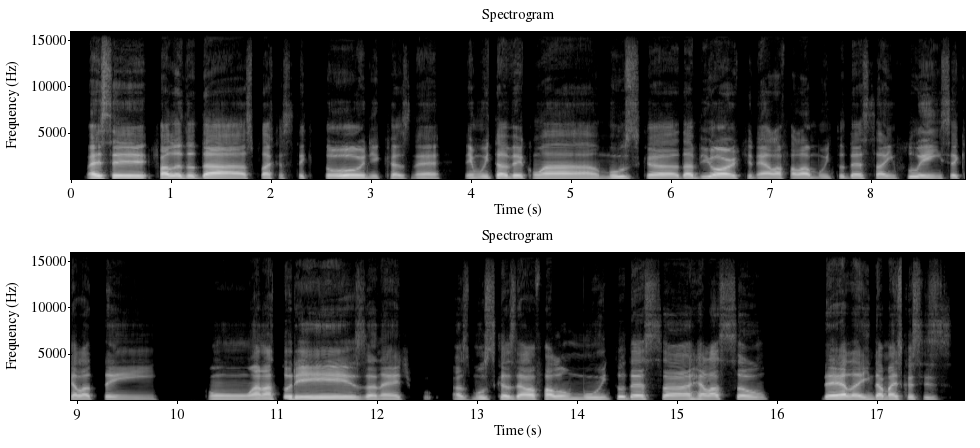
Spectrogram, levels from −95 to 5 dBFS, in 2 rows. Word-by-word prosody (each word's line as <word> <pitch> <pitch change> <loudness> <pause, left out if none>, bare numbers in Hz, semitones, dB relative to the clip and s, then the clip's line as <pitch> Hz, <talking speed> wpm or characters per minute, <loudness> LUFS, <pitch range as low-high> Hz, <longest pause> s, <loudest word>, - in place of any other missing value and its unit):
mas 140 0 +5
você 150 -1 +4
falando, 145 0 +4
das 130 -3 +4
placas 130 0 -5
tectônicas, 130 -2 0
né. 125 +3 -5 0.2
Tem 125 - -5
muito 130 +3 -7
a 155 0 +4
ver 155 0 +2
com 165 +1 -6
a 155 -1 +1
música 160 0 -1
da 155 0 +1
Björk, 155 -3 +2
né. 125 -1 -6
Ela 125 -1 0
fala 125 +1 -1
muito 130 +4 -11
dessa 140 0 -3
influência, 155 +1 -3
que 145 - -13
ela 130 -2 +1
tem 130 -2 -9 0.5
com 130 0 -3
a - - +3
natureza, 140 0 +1
né. 130 +1 -3
Tipo, 135 - -30 0.2
as 120 -1 -7
músicas 150 +4 -3
dela, 155 +1 +3
falam 160 +1 +1
muito 170 +4 -4
dessa 185 -1 -1
relação 180 +1 -2 0.5
dela, 150 +5 +5
ainda 170 -1 0
mais, 165 0 0
eh, - - -35
com 175 - -6
esses 165 -1 -11
150 Hz, 145 wpm, -23 LUFS, 130-160 Hz, 0.5 s, mas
